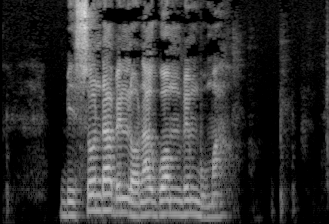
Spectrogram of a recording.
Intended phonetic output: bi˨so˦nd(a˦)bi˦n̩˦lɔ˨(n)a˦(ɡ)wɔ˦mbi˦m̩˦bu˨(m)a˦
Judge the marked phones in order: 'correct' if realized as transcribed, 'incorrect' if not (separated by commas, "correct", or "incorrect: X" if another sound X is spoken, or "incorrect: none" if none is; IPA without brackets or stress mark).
correct, correct, correct, correct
